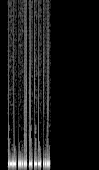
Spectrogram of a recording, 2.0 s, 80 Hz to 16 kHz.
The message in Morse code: W5TMH

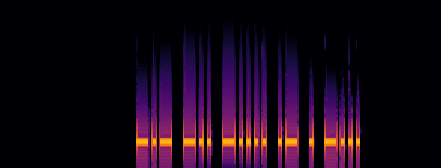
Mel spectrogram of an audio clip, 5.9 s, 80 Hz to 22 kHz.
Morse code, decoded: KD6AEB

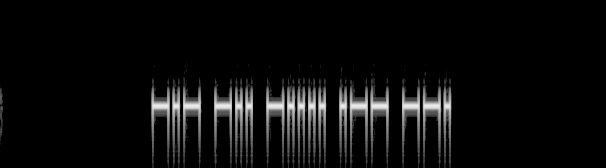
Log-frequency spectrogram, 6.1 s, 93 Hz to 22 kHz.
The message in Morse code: KD6WG

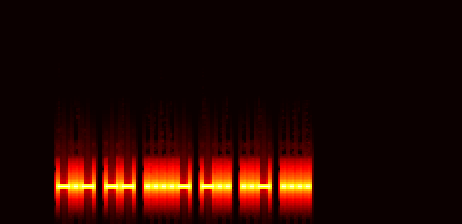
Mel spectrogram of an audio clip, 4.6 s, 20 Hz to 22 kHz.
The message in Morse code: KM4DUH

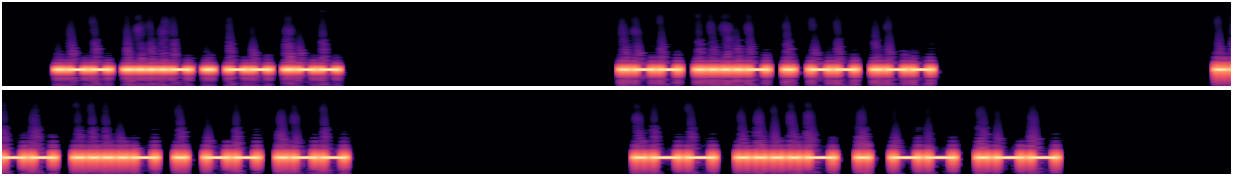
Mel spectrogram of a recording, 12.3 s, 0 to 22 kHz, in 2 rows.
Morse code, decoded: W4EMW W4EMW W4EMW W4EMW

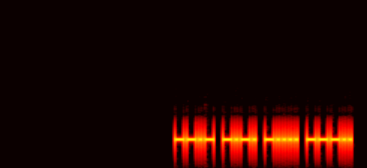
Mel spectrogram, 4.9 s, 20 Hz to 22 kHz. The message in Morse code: QC68

